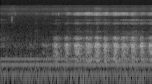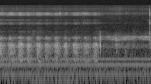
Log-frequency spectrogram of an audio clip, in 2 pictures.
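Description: A steam engine chuffs rhythmically as it pulls away.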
